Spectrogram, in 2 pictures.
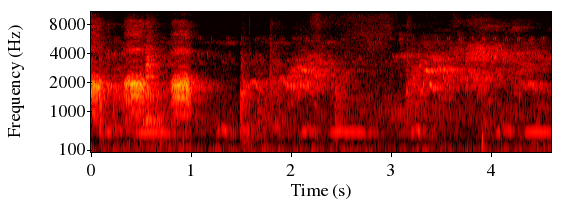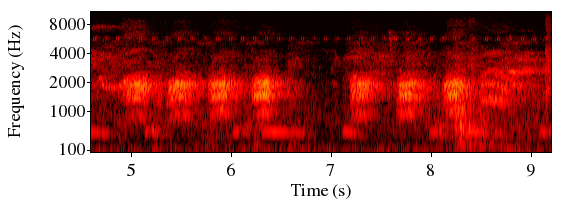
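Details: Peacock calls: two loud nasal wails opening the stretch, then a run of fainter repeated harsh notes roughly every half second, over steady high insect-like ticking and descending whistles from other birds.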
